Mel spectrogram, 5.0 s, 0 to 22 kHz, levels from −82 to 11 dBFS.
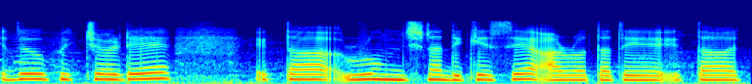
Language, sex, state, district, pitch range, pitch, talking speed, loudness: Nagamese, female, Nagaland, Dimapur, 210-245 Hz, 230 Hz, 130 wpm, -12 LUFS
